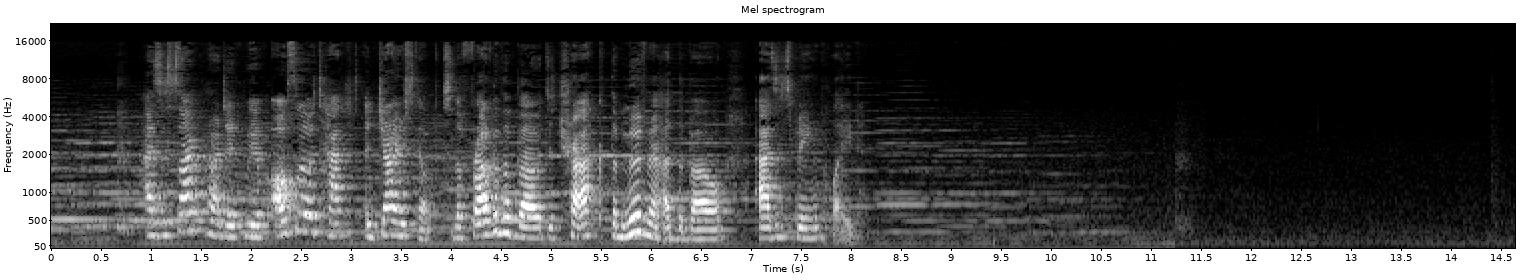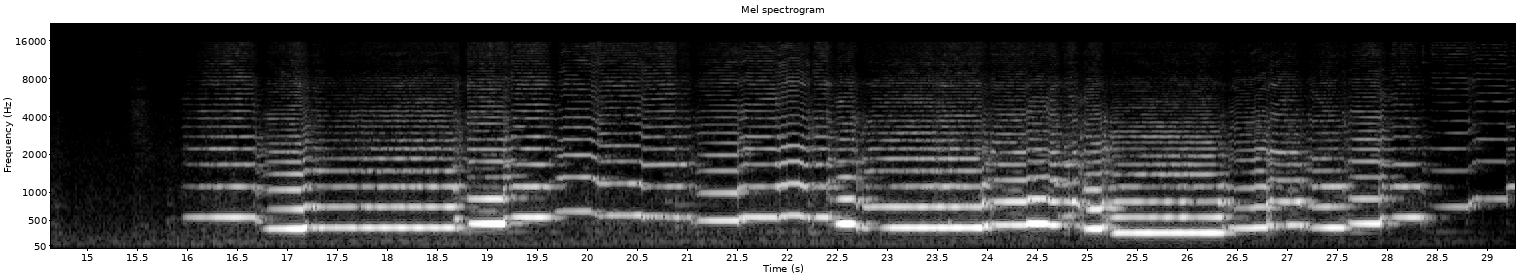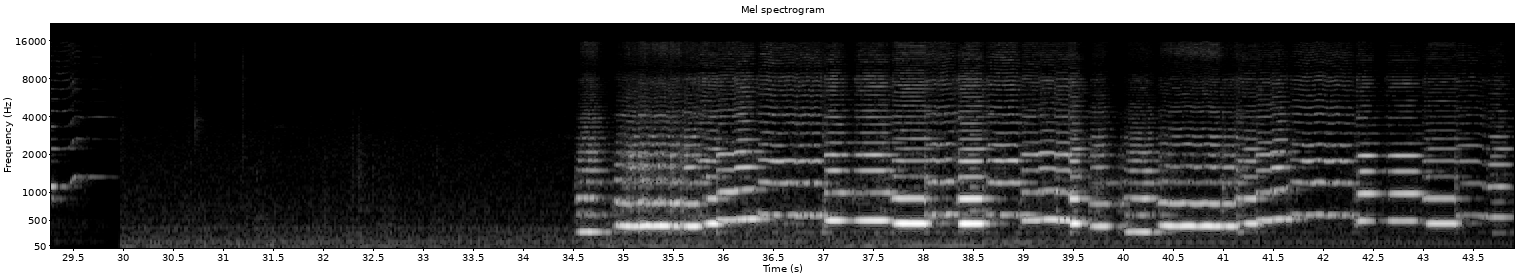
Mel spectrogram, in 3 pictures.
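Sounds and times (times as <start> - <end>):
solo violin melody: 0.0 - 11.2, 16.0 - 30.0, 34.5 - 43.9.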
